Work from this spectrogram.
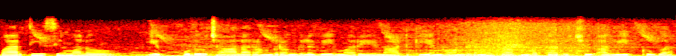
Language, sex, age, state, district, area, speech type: Telugu, female, 18-30, Andhra Pradesh, West Godavari, rural, spontaneous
